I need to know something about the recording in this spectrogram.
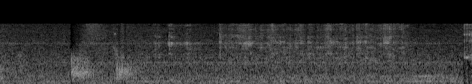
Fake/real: real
